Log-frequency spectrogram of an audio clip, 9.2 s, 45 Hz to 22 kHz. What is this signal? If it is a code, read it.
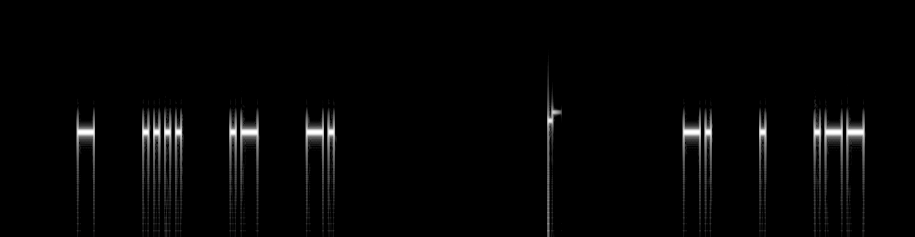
Morse code, heard as a keyed tone, about 22 wpm, spaced as for 12 wpm, 700 Hz. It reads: THAN NEW
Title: 3x Character Spacing - Top 300 Words - 22wpm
